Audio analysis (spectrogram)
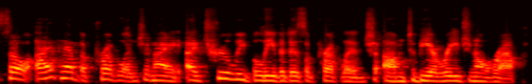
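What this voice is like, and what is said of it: Wisconsin accent. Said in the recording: “accent you're hearing. Yeah, that's my accent. Wisconsin is originally my home.”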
